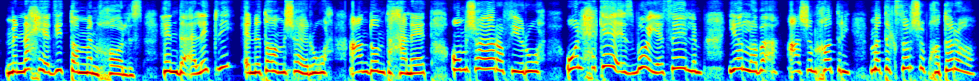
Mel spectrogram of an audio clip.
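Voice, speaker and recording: A woman's voice: high voice, rapid-fire, few pauses, no echo, clean studio sound, lightly acted. A woman voicing a caring middle-aged wife and mother with an Egyptian accent. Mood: coaxing. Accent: Egyptian Arabic. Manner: coaxing, concerned.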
